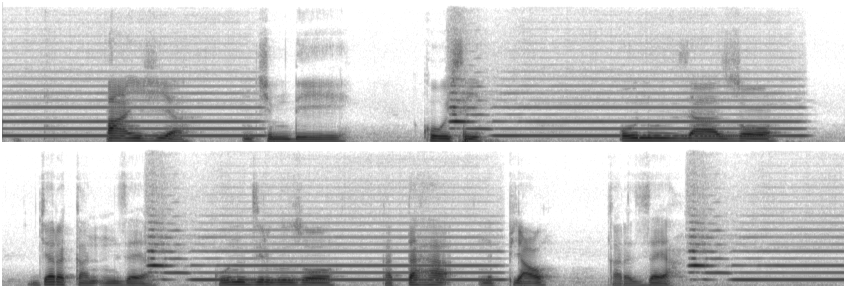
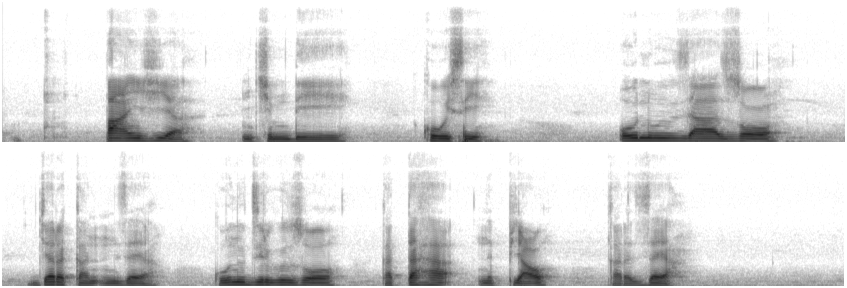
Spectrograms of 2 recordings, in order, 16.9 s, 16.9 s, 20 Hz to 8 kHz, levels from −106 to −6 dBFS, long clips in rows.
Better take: second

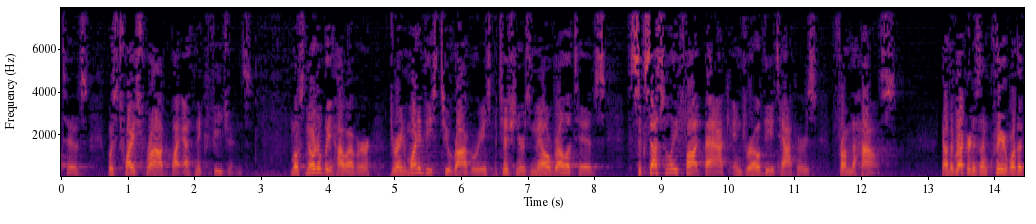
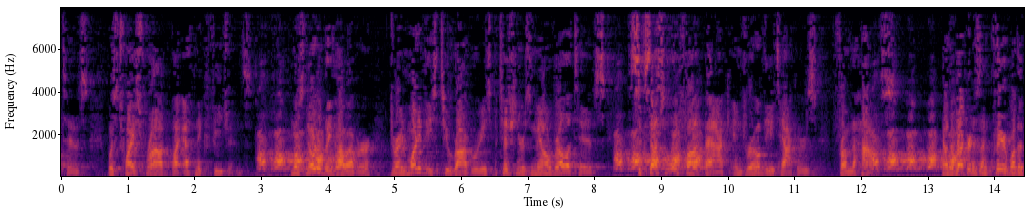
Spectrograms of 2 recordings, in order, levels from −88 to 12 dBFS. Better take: first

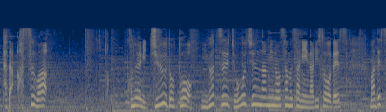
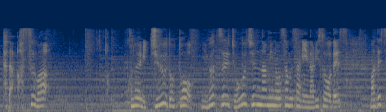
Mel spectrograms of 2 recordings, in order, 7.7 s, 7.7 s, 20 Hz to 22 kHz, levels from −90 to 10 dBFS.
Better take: first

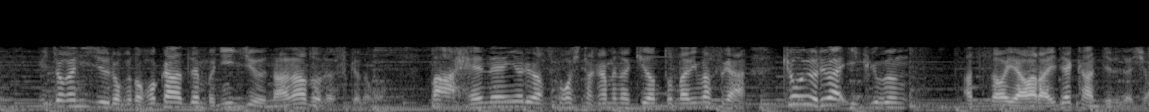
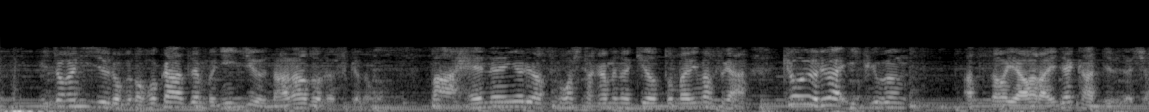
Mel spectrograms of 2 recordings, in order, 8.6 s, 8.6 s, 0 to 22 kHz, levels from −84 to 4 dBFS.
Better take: first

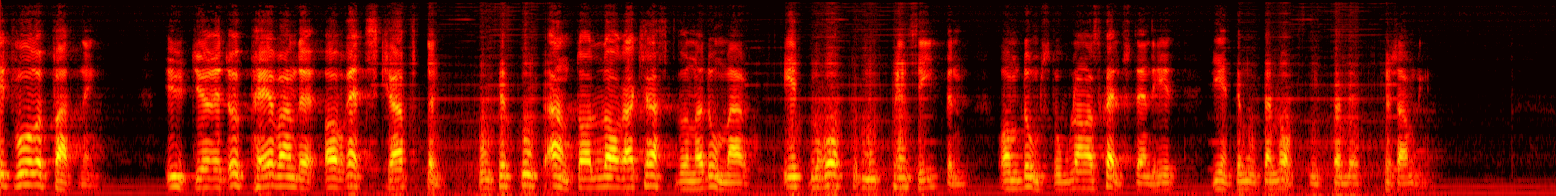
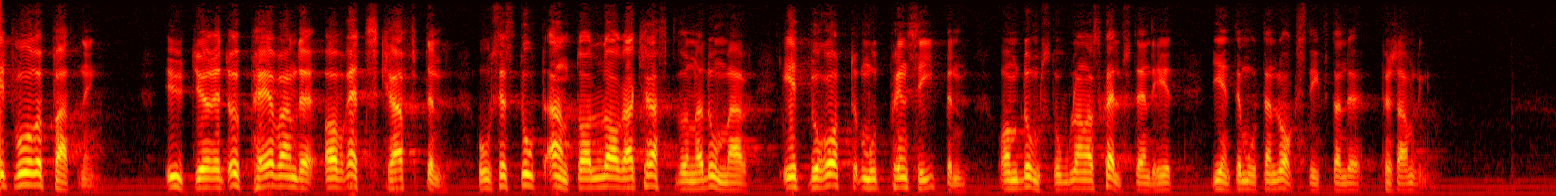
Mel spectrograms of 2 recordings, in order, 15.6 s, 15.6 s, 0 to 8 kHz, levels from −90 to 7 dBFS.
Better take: second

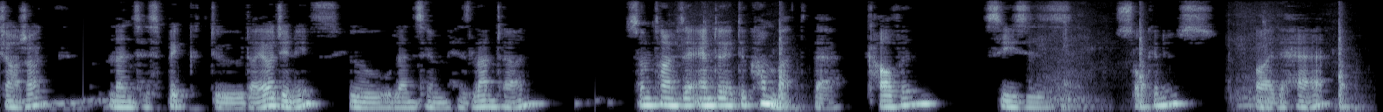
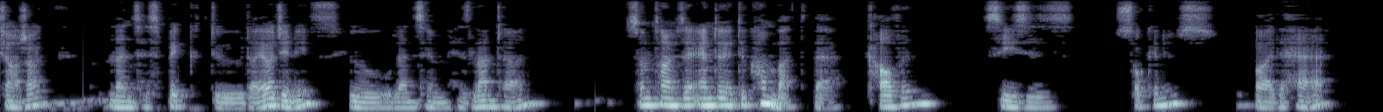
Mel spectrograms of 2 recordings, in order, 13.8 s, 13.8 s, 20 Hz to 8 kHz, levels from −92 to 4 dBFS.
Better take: second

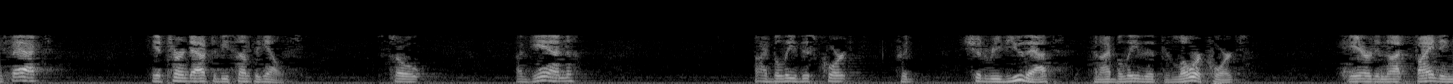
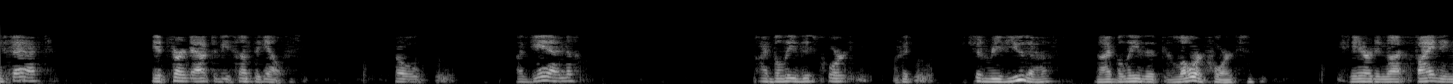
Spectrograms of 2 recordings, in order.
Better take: first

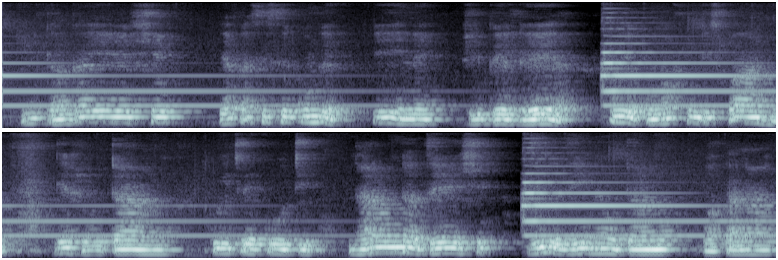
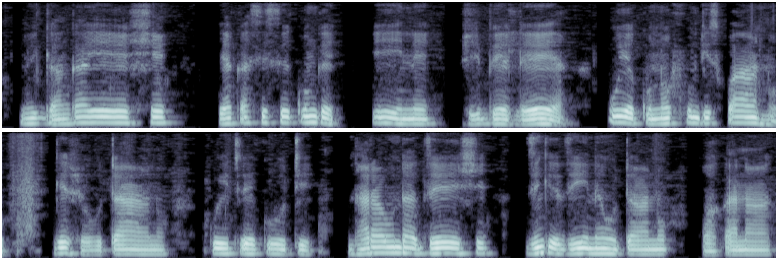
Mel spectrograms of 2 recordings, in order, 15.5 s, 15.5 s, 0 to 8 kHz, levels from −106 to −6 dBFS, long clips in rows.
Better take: second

